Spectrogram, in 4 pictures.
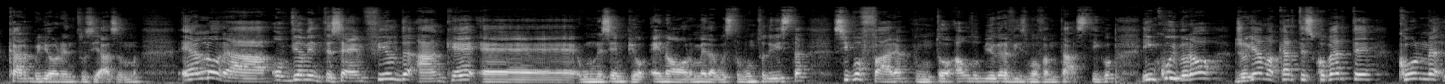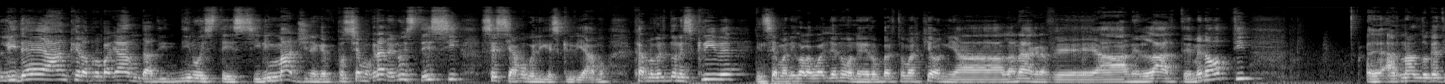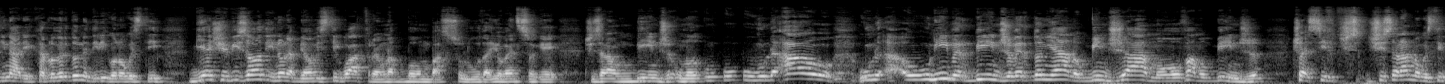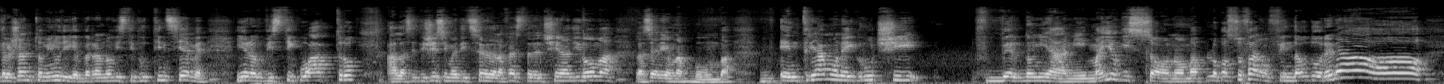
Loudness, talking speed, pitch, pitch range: -16 LUFS, 155 wpm, 160 Hz, 130-200 Hz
